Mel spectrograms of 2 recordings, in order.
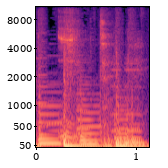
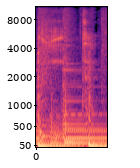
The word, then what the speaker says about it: eat: Escribes con 3 letras esta palabra y la pronuncias con 2 sonidos. La escritura va una E y una A. En la pronunciación no necesitas esos sonidos. Tienes el sonido de una I larga, representada según el diccionario Merriam-Webster por una E con el sombrerito. La E con el sombrerito suena I.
